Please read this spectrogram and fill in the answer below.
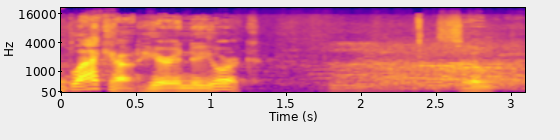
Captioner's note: crowd murmuring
